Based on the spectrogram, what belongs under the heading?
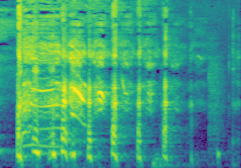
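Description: A burst of harsh, repeated coughing as a person coughs up a slice of cashew from the lung, several rough hacks in quick succession that grow weaker and more spaced toward the end, with no speech.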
